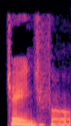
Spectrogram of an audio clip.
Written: changefulness

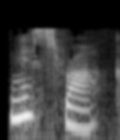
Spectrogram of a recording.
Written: nisroch

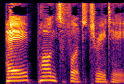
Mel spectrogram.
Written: Hay Pauncefote Treaty

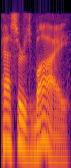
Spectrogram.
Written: passersby

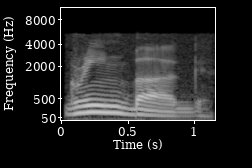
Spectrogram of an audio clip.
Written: greenbug

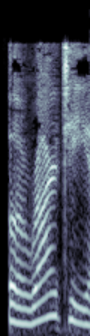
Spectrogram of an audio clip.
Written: urartian

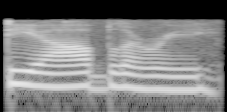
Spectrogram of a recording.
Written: diablerie

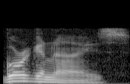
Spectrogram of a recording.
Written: gorgonize

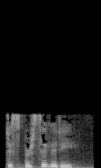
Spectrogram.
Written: dispersivity

